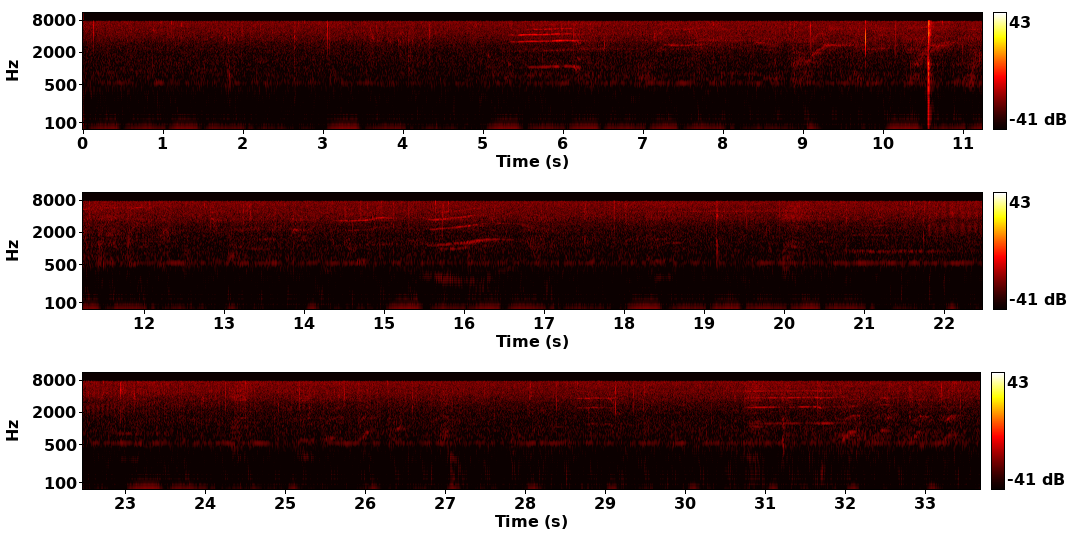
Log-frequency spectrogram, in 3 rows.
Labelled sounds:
0.0	5.0	vessel noise, 0 to 8.0 kHz
5.3	6.3	killer whale, southern resident, call S16, 0.77 to 8.0 kHz
7.1	12.4	killer whale, southern resident, 0.46 to 7.7 kHz
13.0	14.1	killer whale, southern resident, 0.50 to 3.7 kHz
14.4	15.2	killer whale, southern resident, 0.89 to 5.0 kHz
15.4	16.8	killer whale, southern resident, 0.81 to 6.4 kHz
18.3	18.9	killer whale, southern resident, J pod, call S05, 0.21 to 4.0 kHz
19.9	20.3	killer whale, southern resident, J pod, call S05, 0.23 to 6.6 kHz
20.7	21.3	killer whale, southern resident, 0.93 to 3.0 kHz
22.9	23.2	killer whale, southern resident, J pod, call S05, 0.19 to 6.5 kHz
24.3	24.6	killer whale, southern resident, J pod, call S05, 0.12 to 6.9 kHz
25.1	25.4	killer whale, southern resident, J pod, call S05, 0.15 to 6.0 kHz
25.5	26.5	killer whale, southern resident, 0.46 to 1.9 kHz
28.6	29.2	killer whale, southern resident, call S16, 0.81 to 3.9 kHz
30.7	32.0	killer whale, southern resident, call S17, 1.1 to 7.8 kHz
30.7	31.0	killer whale, southern resident, J pod, call S05, 0.50 to 8.0 kHz
31.9	33.5	killer whale, southern resident, 0.39 to 3.8 kHz

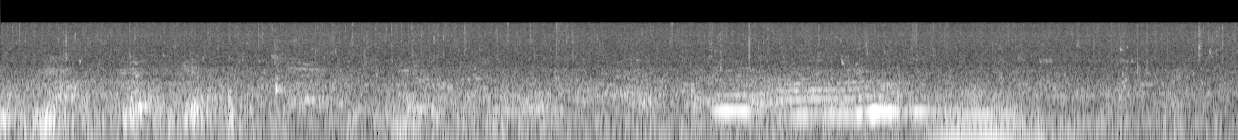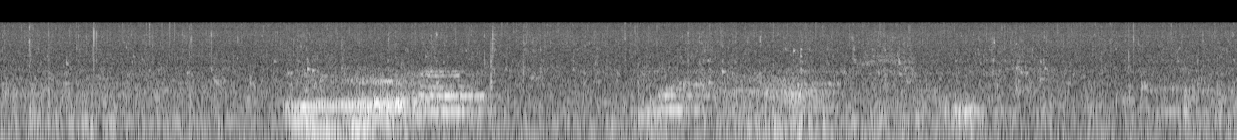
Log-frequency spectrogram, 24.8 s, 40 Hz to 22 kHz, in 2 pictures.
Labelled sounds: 2.9	3.2	humpback whale, 0.91 to 1.1 kHz
16.6	16.8	humpback whale, 0.78 to 0.94 kHz
20.9	21.2	humpback whale, 1.1 to 1.5 kHz
22.4	22.7	humpback whale, 0.78 to 1.1 kHz

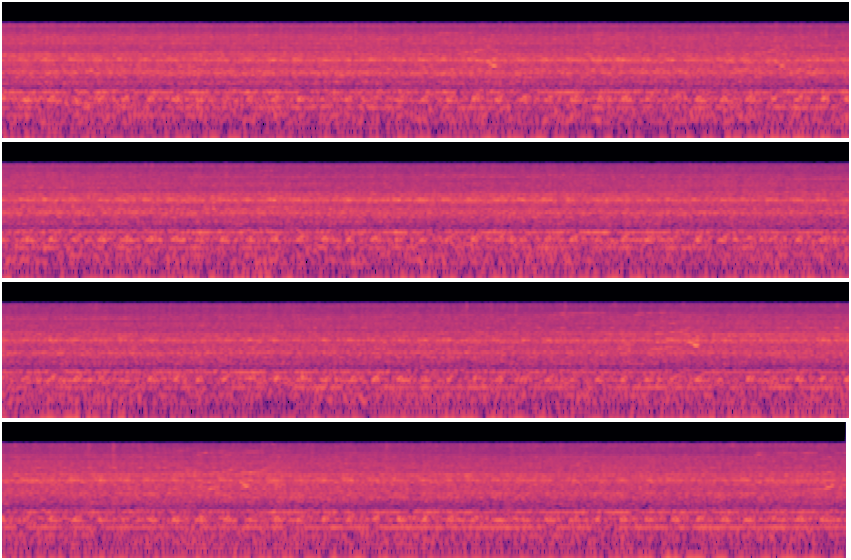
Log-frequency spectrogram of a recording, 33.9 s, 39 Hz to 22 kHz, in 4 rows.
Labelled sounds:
22.4	23.0	killer whale, southern resident, 4.7 to 5.1 kHz
23.3	23.7	killer whale, southern resident, 4.9 to 8.0 kHz
33.1	33.6	killer whale, southern resident, 4.9 to 5.2 kHz

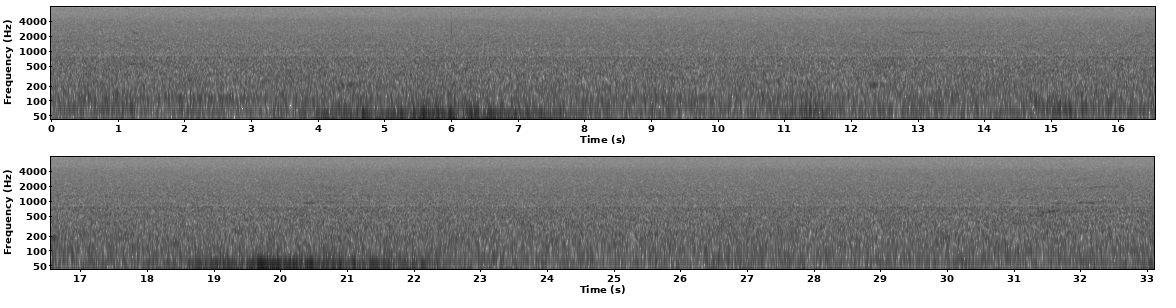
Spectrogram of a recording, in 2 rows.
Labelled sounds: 32.1	32.4	humpback whale, 1.8 to 2.1 kHz

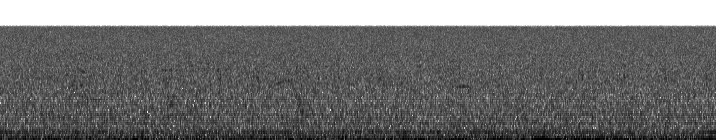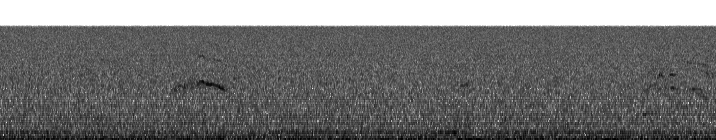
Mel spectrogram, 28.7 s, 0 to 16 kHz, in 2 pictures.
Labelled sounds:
17.7	18.9	killer whale, northern resident, 1.3 to 1.8 kHz
23.5	23.8	killer whale, northern resident, 1.4 to 1.8 kHz

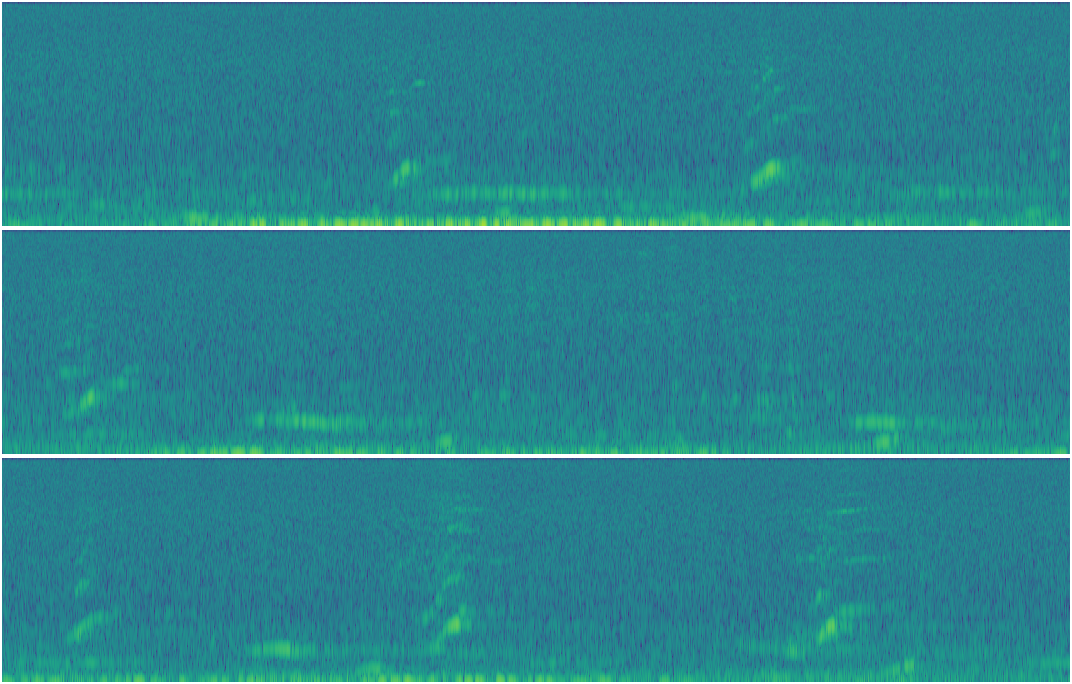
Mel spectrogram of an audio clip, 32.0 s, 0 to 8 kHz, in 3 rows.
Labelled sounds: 4.1	4.5	humpback whale, 0.83 to 2.7 kHz
7.6	8.2	humpback whale, 0.80 to 1.9 kHz
11.2	12.0	humpback whale, 0.90 to 1.2 kHz
22.2	22.6	humpback whale, 0.80 to 1.0 kHz
25.4	26.2	humpback whale, 0.80 to 4.0 kHz
29.4	30.2	humpback whale, 0.80 to 4.0 kHz

